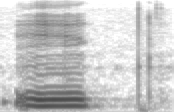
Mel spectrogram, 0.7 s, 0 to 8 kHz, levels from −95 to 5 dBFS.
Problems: constant background noise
